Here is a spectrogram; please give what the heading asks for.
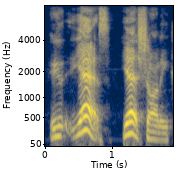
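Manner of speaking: ordinary delivery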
